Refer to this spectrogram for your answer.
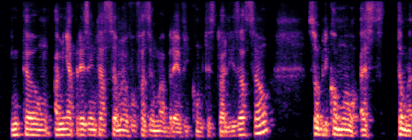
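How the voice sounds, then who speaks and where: A man speaks at a fairly slow pace, his pitch medium and his intonation ordinary in its variation. The tone is dark and mellow, with a somewhat breathy edge. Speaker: graduate student presenter. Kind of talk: conference presentation. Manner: halting, many fillers.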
